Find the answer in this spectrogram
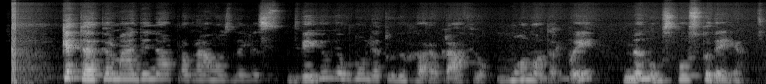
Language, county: Lithuanian, Vilnius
